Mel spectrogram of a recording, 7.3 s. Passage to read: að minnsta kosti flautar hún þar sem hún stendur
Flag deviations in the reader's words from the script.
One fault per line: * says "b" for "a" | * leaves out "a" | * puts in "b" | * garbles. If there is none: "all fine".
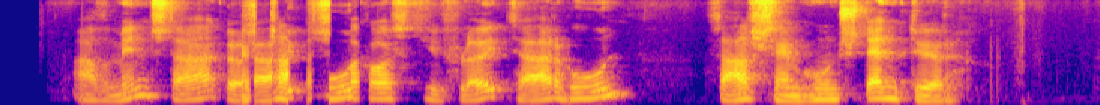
* garbles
